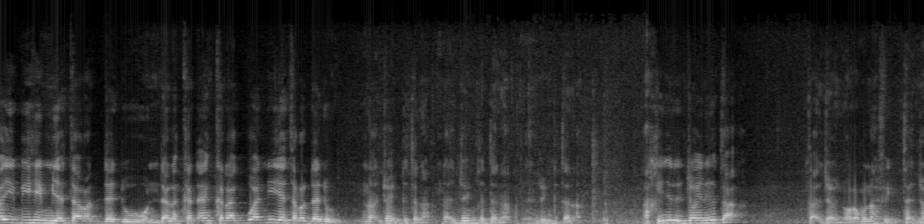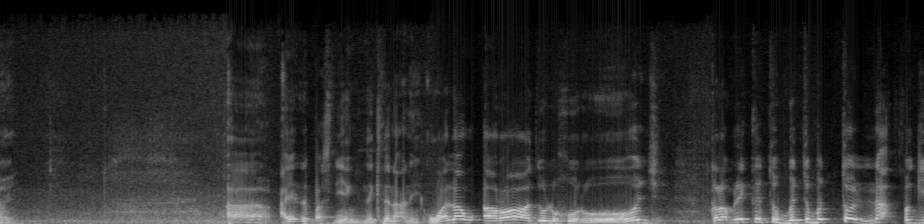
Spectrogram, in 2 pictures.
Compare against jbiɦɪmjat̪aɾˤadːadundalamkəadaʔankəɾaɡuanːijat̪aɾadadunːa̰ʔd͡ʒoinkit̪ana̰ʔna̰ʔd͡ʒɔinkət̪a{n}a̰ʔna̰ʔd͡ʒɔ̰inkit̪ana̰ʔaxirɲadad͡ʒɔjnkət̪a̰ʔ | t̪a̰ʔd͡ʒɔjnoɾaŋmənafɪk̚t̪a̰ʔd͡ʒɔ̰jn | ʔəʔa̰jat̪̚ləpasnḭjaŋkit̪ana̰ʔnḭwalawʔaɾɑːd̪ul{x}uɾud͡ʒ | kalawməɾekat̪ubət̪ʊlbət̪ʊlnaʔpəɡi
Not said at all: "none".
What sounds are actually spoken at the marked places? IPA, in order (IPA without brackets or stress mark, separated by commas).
n, x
